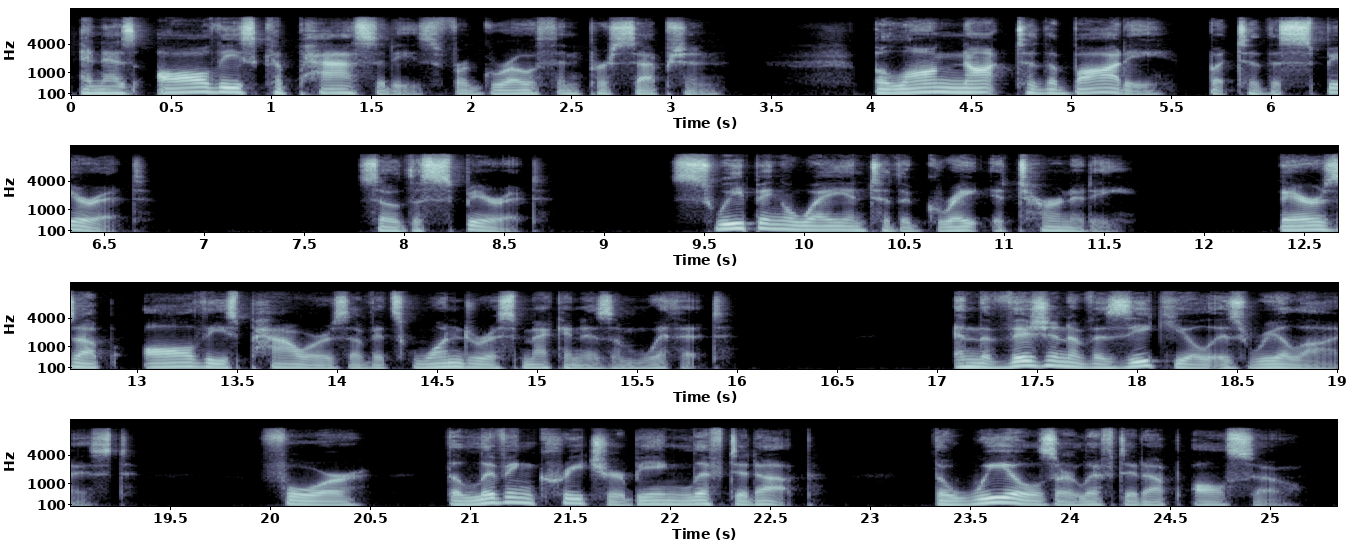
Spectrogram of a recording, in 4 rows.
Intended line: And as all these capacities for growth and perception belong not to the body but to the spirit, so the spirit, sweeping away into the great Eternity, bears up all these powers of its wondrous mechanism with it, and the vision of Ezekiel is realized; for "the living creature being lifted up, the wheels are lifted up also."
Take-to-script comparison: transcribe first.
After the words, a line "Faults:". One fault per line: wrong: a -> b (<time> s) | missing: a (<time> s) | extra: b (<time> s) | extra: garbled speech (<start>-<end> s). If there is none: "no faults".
And as all these capacities for growth and perception belong not to the body but to the spirit, so the spirit, sweeping away into the great Eternity, bears up all these powers of its wondrous mechanism with it, and the vision of Ezekiel is realized; for "the living creature being lifted up, the wheels are lifted up also."
Faults:
no faults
